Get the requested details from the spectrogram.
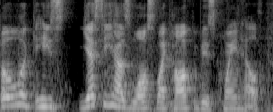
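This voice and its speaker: Raising and projecting his voice, a man talks with ordinary pitch variation. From Australia. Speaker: game commentator and streamer. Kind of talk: live commentary. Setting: live stream. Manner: animated.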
